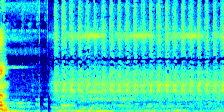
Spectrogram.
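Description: Outdoor background ambience with a high, evenly pulsing chirp, about six beats a second, over faint lower sounds. It sets in about a second in, after the end of a shouted word.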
